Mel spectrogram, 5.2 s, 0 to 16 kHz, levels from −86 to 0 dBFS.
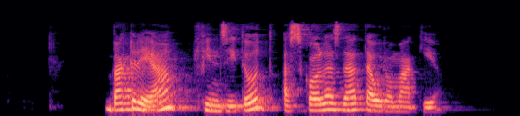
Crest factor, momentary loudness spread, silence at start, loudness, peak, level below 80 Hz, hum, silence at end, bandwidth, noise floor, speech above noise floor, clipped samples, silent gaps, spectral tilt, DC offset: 16 dB; 10 LU; 1.05 s; -15 LUFS; -2 dBFS; -58 dBFS; none; 0.8 s; 8 kHz; -62 dBFS; 48 dB; under 0.1%; none; -5.5 dB/octave; under 0.1%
